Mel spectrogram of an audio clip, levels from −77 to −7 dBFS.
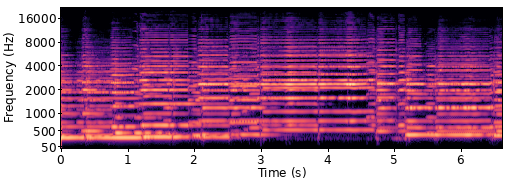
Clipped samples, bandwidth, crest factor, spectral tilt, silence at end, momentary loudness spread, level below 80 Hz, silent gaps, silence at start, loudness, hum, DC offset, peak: under 0.1%; 20 kHz; 16 dB; 1 dB/octave; 0 s; 5 LU; under -90 dBFS; none; 0 s; -16 LUFS; none; under 0.1%; -2 dBFS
